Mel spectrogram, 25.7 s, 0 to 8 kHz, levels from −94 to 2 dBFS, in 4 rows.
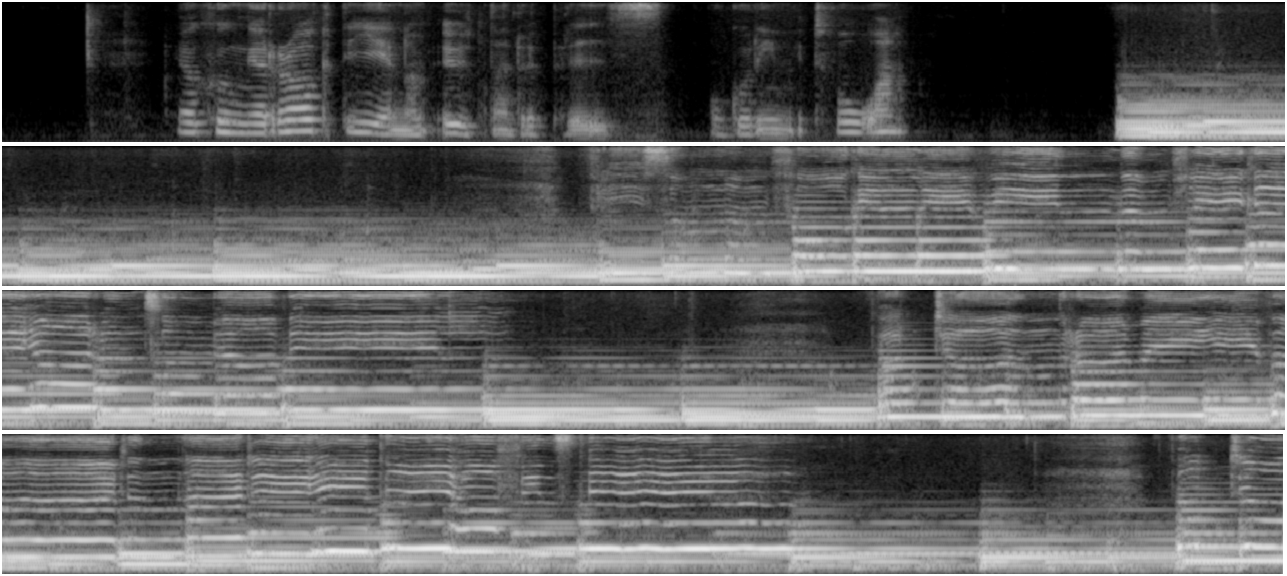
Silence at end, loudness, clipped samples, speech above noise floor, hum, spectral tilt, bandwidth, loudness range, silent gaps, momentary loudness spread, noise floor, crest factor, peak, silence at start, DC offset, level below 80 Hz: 0 s; -13 LUFS; under 0.1%; 44 dB; none; -6 dB/octave; 8 kHz; 3 LU; none; 8 LU; -79 dBFS; 12 dB; 0 dBFS; 0.9 s; under 0.1%; -52 dBFS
